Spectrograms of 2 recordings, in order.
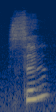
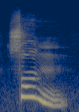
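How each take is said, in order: First: The vowel is a short reduced 'uh'. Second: The vowel is a full rounded 'o'. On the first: The speaker calls it right. "손이 아닌 쓴" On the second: The speaker calls it wrong. "보통은 son을 보시면 손 이렇게 많이 읽으시거든요"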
